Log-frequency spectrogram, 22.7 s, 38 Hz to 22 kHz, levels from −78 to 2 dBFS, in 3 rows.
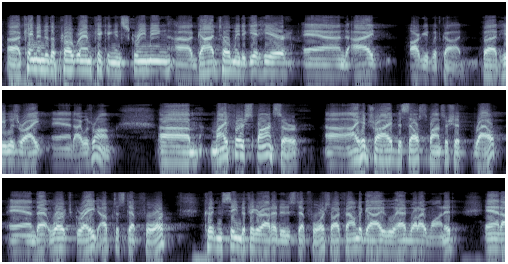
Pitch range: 100-140 Hz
